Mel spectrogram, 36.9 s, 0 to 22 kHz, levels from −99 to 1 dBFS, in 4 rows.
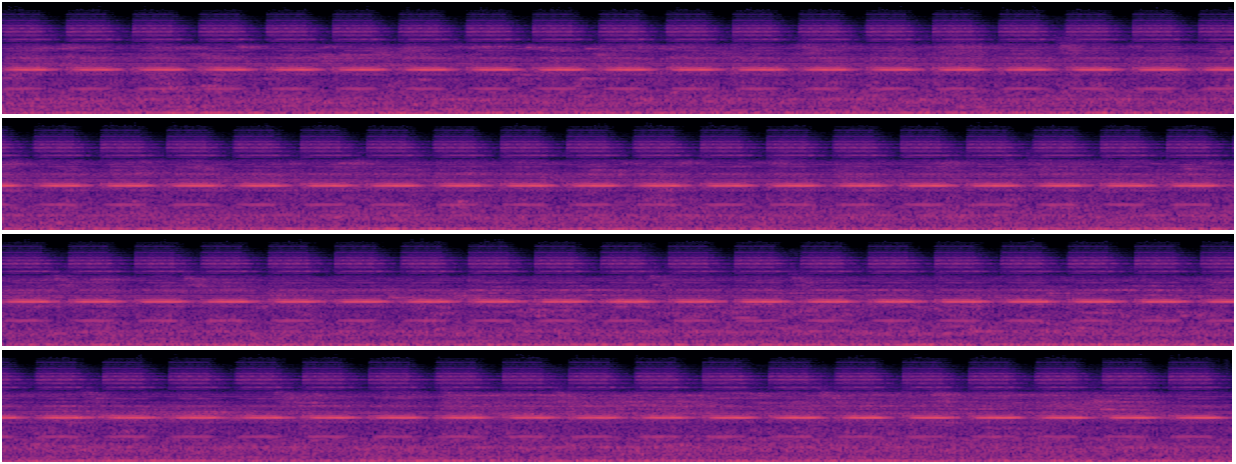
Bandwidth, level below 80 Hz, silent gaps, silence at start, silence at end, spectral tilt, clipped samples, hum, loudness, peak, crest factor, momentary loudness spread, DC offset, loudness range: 17.5 kHz; -50 dBFS; none; 0 s; 0 s; -2 dB/octave; under 0.1%; none; -39 LUFS; -28 dBFS; 14 dB; 2 LU; under 0.1%; 1 LU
